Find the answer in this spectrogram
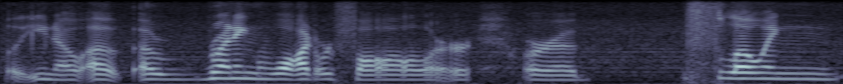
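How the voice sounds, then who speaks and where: A woman's voice: on the low side, steady tone, measured pace, dull audio. A woman running a tabletop game, improvising descriptive narration in an informal way. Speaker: game master.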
